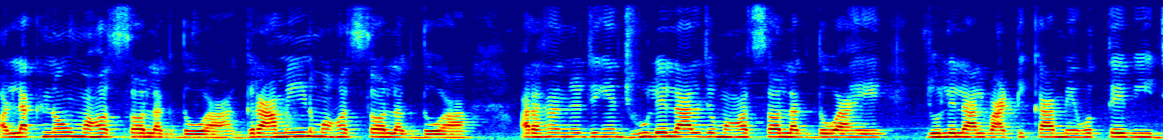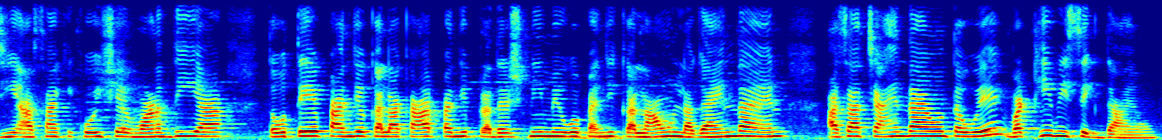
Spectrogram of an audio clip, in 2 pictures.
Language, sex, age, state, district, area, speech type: Sindhi, female, 45-60, Uttar Pradesh, Lucknow, urban, spontaneous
